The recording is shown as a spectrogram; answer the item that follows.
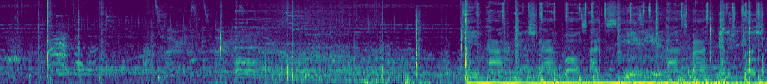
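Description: Skateboard wheels rolling on concrete with sharp board clacks and some voices, then music with a heavy bass line cuts in loudly a little before eight seconds in.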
